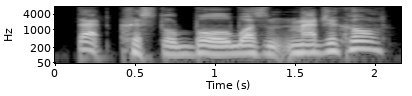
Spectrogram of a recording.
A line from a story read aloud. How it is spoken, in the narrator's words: translated angrily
